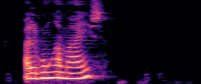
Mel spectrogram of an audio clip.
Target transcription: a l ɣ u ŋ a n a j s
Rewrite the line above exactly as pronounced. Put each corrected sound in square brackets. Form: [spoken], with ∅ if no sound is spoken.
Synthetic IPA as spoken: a l ɣ u ŋ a [m] a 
